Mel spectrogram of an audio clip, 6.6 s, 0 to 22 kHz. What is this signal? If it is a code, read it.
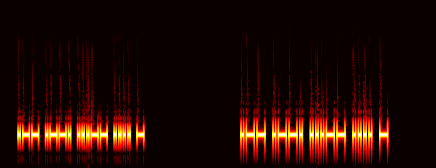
Morse code, heard as a keyed tone, about 35 wpm, 700 Hz. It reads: WP3HT WP3HT
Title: Speed Racing - USA 2x2 Call Signs 30wpm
